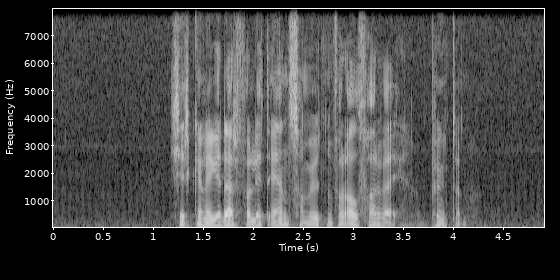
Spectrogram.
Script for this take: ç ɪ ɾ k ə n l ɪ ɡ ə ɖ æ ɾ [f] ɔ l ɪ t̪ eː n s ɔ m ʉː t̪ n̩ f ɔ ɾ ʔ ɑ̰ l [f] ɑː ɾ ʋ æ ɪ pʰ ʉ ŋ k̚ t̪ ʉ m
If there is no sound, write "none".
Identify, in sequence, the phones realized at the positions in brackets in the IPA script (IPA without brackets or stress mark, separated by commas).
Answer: f, f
